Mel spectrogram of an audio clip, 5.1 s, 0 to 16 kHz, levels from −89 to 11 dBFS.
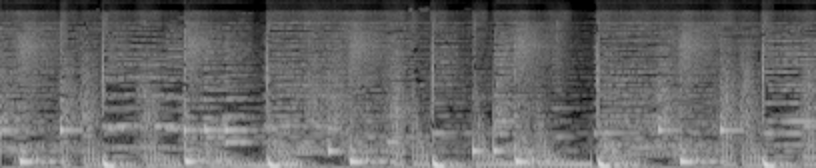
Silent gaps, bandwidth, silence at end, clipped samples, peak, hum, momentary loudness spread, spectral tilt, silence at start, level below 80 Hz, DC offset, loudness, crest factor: none; 16 kHz; 0 s; under 0.1%; -2 dBFS; none; 4 LU; -5 dB/octave; 0 s; -24 dBFS; 2%; -19 LUFS; 16 dB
